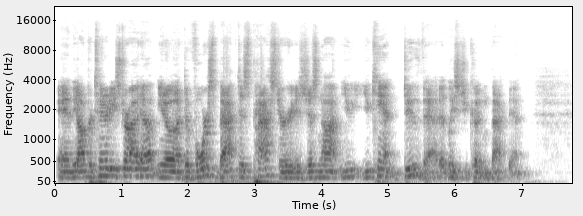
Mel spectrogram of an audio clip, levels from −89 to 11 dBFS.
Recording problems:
off-mic speech; far
room echo; very slight; dies away in 0.3 s

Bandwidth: 16 kHz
